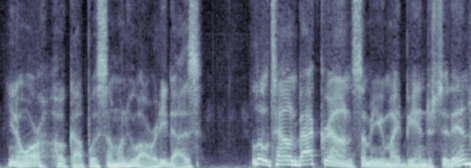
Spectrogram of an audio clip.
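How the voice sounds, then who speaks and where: An actor playing a laid-back, wisecracking mountain-town radio DJ in a snowboarding game, with casual patter and wry, deadpan asides. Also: male voice, mid-range voice, no room sound.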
